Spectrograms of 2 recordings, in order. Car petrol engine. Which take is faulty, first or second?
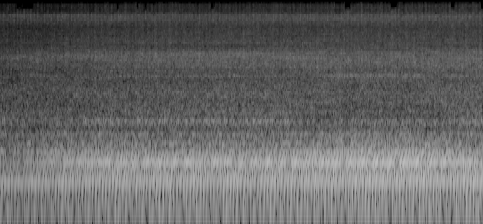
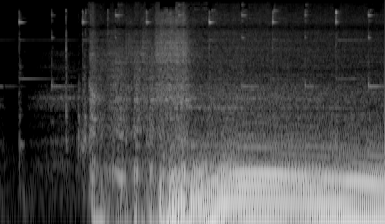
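first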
